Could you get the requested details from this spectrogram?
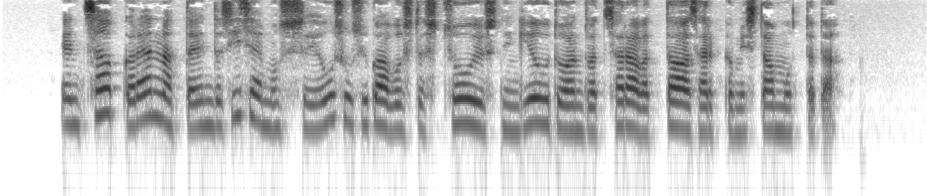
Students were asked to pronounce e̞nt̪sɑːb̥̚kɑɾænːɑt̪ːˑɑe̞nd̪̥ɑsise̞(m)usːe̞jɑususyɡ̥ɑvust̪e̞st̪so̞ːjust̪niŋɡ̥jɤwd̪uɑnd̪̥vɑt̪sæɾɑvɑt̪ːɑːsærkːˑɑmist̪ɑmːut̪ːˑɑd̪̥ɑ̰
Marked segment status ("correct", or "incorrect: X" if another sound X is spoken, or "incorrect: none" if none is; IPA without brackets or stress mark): correct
